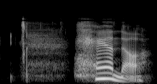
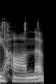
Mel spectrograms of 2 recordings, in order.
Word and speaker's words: Hannah: to sound fine tournament hannah is a girl's name and it sounds with the usually it can be honda but usually americans use the ah han hanna the very similar sounding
